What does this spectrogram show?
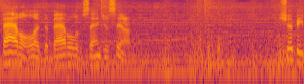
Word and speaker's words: San Jacinto: in a 15-minute battle at the Battle of San Jacinto should be pronounced San Jacinto and I mentioned earlier that I worked in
